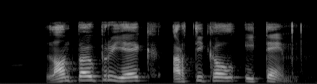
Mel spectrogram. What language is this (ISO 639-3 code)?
afr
